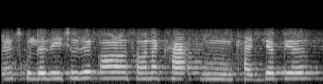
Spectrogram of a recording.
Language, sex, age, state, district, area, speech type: Odia, female, 45-60, Odisha, Sambalpur, rural, conversation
